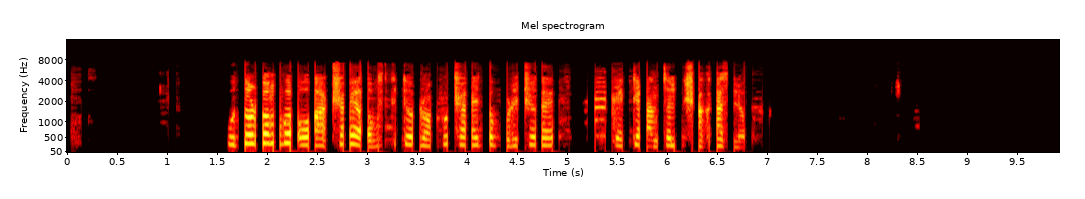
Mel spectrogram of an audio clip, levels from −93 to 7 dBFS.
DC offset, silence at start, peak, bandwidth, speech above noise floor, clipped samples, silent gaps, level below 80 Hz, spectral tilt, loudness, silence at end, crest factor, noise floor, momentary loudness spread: under 0.1%; 1.6 s; -2 dBFS; 7.8 kHz; over 67 dB; under 0.1%; 1.73-1.78 s, 1.91-1.96 s, 2.61-2.66 s, 3.31-3.35 s, 4.17-4.22 s, 4.35-4.40 s, 5.07-5.16 s, 5.22-5.28 s; -64 dBFS; -3 dB/octave; -23 LUFS; 3.15 s; 24 dB; under -90 dBFS; 14 LU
